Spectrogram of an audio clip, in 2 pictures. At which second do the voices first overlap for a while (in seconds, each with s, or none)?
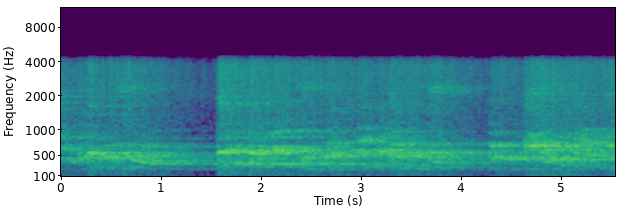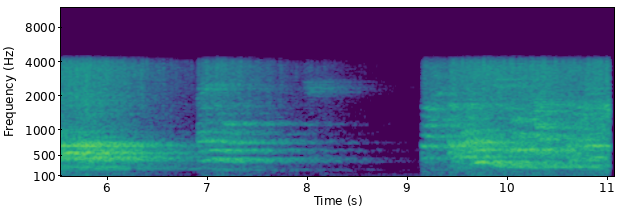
none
